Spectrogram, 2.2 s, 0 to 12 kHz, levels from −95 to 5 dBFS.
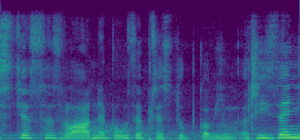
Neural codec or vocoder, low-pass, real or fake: none; 10.8 kHz; real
